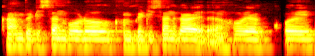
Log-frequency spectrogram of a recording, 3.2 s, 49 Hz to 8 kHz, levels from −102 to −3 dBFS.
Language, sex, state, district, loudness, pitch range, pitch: Hindi, male, Uttar Pradesh, Hamirpur, -17 LUFS, 115-120 Hz, 115 Hz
